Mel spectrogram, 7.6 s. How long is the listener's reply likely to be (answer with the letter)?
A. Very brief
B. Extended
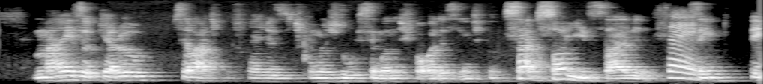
A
